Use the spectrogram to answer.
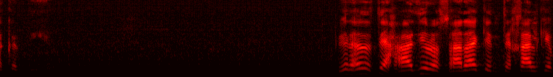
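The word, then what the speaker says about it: هاجر: ہیں۔ حضرت حاجر سے، جو ہم آپ لوگ حاجرہ کہتے ہیں، صحیح صحت تلفظ حاجر ہے، وہ عربی لفظ نہیں ہے۔ ان سے پیغمبر اسماعیل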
